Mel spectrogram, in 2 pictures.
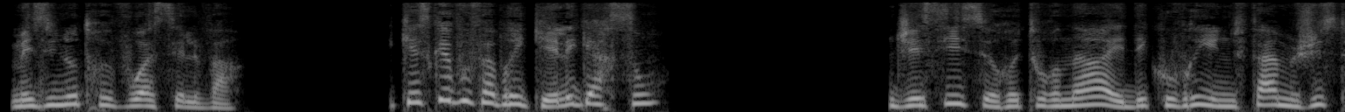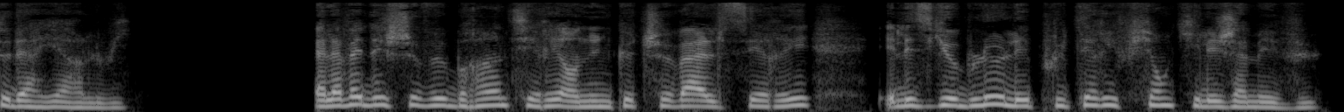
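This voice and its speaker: Woman, audiobook narrator, steady measured reading, low voice, dry close recording. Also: dry recording. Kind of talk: scripted narration.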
